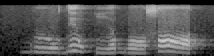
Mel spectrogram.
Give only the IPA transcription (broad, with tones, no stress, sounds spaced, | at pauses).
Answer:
b ɯː˧˩ w d e˥˨ w k i˩˧ ə̯ b o˩ s ɔː˥˨ t̚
